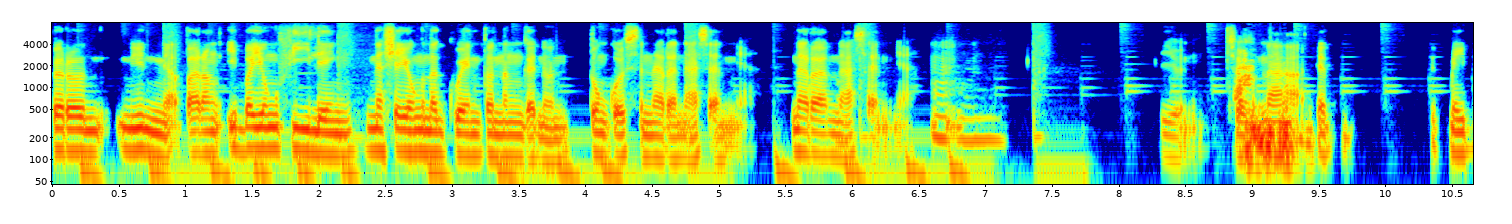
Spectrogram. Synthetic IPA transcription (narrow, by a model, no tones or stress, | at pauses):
pɛːɾo̞jʊnŋa̰ʔpaːɾɐŋʔɪbajʊŋfiːlɪŋnɐʃajʊŋnɐɡ̚kwɛnt̪o̞nɐŋɡɐno̞nt̪ʊŋkolsɐnɐɾɐna̰ːsɐ̰nɲa̰ | nɐɾɐnaːsɐ̰nɲa̰ | jʊ̰nsɛnɐ̰ɛt̪̚ | ʔɪt̪̚mej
